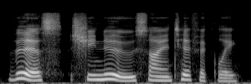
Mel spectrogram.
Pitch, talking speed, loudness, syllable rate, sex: 200 Hz, 95 wpm, -18 LUFS, 3.6 syllables/s, female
